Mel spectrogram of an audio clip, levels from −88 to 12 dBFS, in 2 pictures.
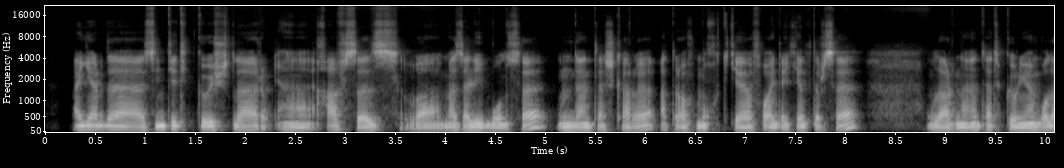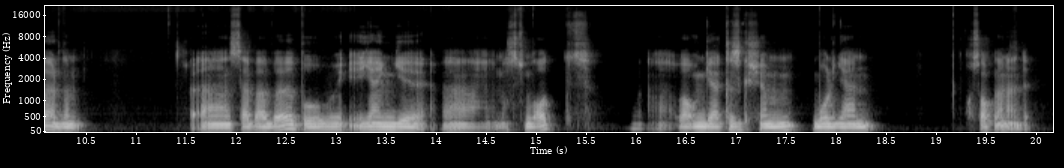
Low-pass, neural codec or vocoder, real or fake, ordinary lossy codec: none; none; real; none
